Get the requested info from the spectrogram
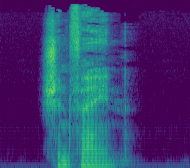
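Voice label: "Sinn Féin" Irish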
